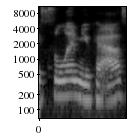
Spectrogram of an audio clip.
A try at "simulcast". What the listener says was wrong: I thought it was Simu. There's no L.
